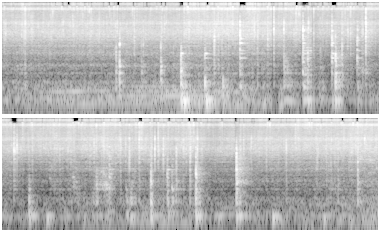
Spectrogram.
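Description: Onion and curry leaves fry in oil in a pan while a spoon stirs them, giving a continuous sizzle broken by irregular scraping and clinking.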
